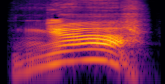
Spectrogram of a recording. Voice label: negative vocalization; medic

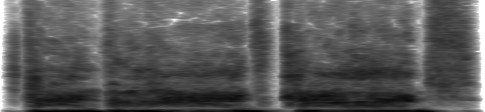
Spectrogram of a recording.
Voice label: heavy taunts; tf2; garrysmod; mvm

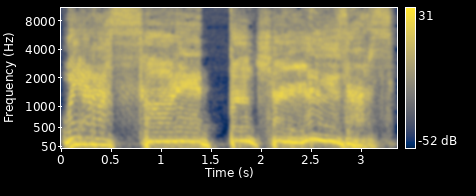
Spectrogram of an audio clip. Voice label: jeers; demoman; mvm

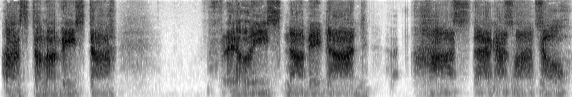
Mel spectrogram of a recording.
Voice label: soldier robot; mvm

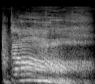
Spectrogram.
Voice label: negative vocalization, scout; tf2; garrysmod; mvm

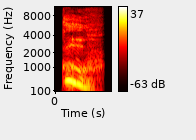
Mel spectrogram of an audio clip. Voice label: scout taunt exert; vo; taunts; tf2

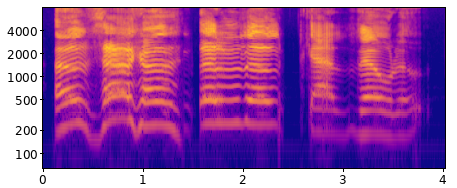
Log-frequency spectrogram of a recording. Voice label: gibberish; demoman

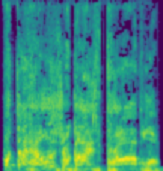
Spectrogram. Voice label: scout jeers; mvm

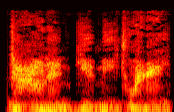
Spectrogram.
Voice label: soldier jeers; mvm

